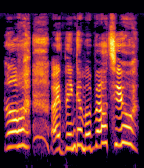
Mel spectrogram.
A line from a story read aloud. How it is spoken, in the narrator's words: gasped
